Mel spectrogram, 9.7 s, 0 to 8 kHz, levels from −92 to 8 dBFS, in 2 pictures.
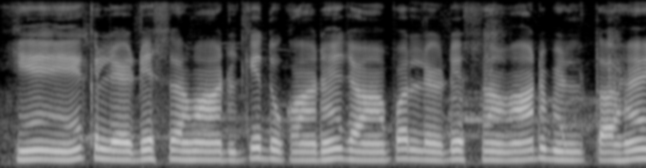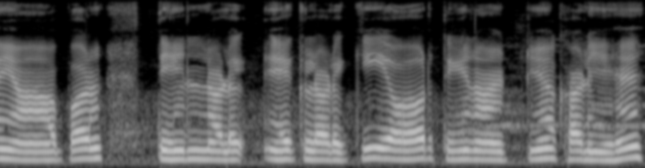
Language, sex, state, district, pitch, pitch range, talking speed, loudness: Hindi, male, Uttar Pradesh, Jyotiba Phule Nagar, 160 Hz, 150-165 Hz, 150 wpm, -20 LUFS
